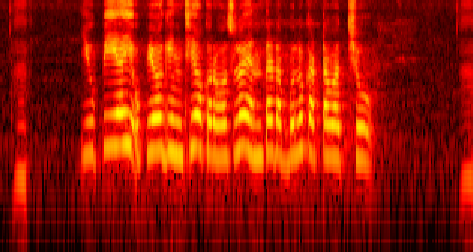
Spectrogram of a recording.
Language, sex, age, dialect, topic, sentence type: Telugu, female, 25-30, Utterandhra, banking, question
